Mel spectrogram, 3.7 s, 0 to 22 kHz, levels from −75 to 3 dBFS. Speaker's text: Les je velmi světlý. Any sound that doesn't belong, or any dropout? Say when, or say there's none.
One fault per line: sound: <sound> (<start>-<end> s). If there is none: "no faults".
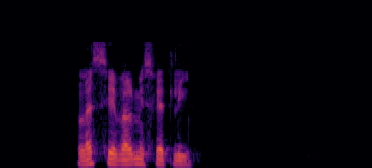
no faults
